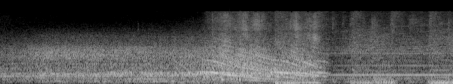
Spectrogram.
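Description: ARCA stock cars roar around the track at a 2003 race, engines loud and continuous as a pack sweeps past with rising then falling pitch, no voices.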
